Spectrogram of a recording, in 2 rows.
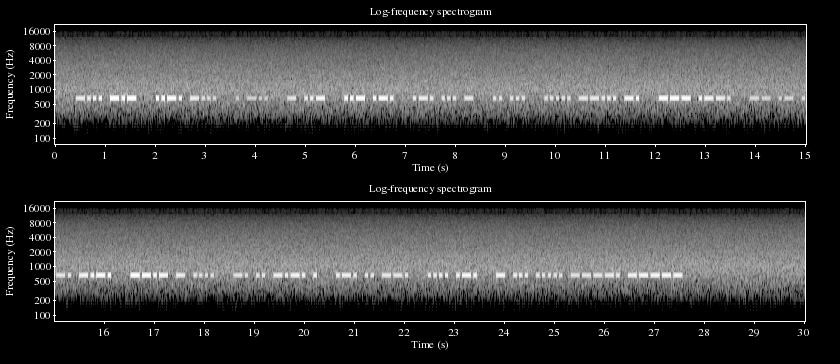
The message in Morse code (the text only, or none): BK FB ED TU UR RST IS 57N OP MARC QTH NICE RIG HR TS590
